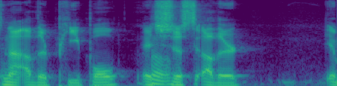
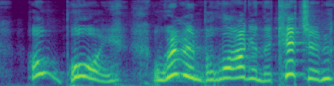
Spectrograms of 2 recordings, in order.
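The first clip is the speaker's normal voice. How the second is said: piped up very high and loud; 7 dB louder than usual. Retelling what Logan said to friends, in a Mickey Mouse voice. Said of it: "in a Mickey Mouse voice".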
